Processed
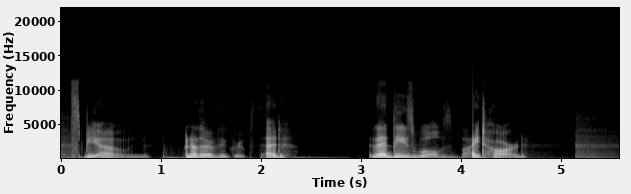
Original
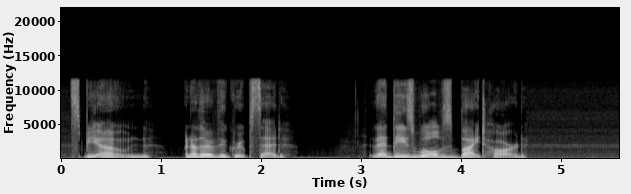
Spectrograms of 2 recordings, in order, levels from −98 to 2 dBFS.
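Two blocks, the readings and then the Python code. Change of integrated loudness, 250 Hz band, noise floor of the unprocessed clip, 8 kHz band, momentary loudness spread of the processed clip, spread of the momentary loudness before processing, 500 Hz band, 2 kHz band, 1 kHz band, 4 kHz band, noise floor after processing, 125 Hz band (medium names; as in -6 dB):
-3.0 dB, -3.0 dB, -62 dBFS, under -20 dB, 18 LU, 15 LU, -3.0 dB, -4.0 dB, -5.0 dB, -4.0 dB, -83 dBFS, -5.0 dB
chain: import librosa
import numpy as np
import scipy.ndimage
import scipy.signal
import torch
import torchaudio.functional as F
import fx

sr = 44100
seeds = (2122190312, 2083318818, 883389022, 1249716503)

y = fx.air_absorb(x, sr, metres=200.0)
y = fx.tremolo_decay(y, sr, direction='decaying', hz=0.97, depth_db=37)
y = F.gain(torch.from_numpy(y), 8.5).numpy()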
